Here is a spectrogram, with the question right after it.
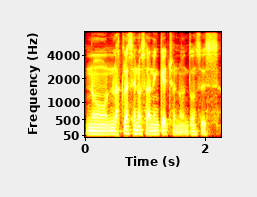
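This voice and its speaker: Soft-spoken Peruvian man, low voice. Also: level tone, moderate pace, gravelly. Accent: Peruvian Spanish. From Peru. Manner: soft-spoken, hesitant, many fillers and tag questions. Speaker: documentary filmmaker, guest. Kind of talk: radio interview answers.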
